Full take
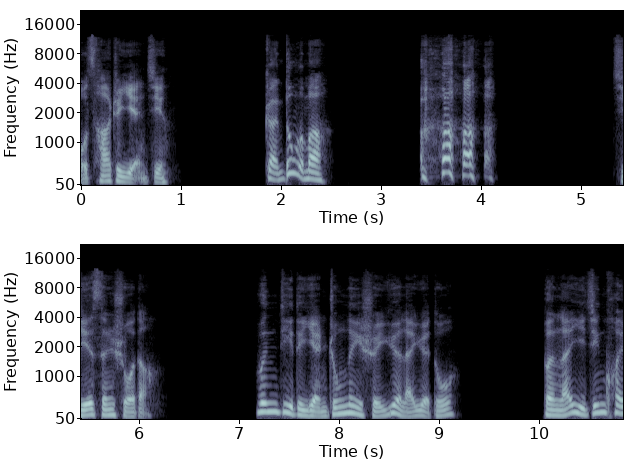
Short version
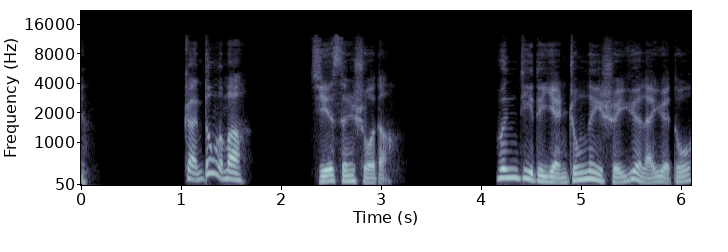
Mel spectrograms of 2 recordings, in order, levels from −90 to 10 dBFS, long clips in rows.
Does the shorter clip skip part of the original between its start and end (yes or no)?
yes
